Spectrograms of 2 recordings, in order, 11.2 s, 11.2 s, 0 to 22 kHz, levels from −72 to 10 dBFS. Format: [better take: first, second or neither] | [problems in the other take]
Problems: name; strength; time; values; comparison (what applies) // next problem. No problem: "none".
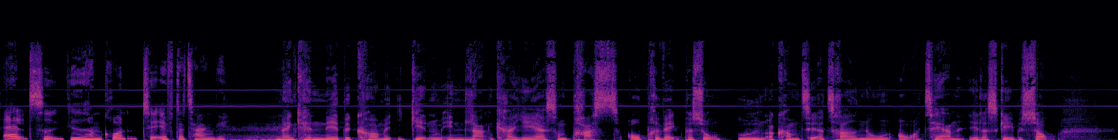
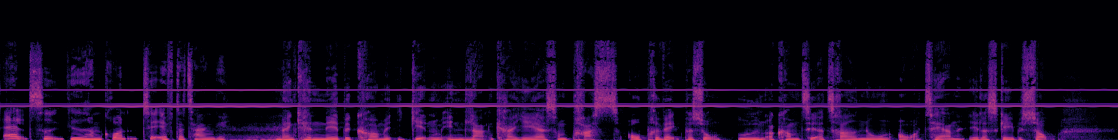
first | high-pitched whine; loud; throughout; 5.5 kHz, 7 dB below the speech; faint in the first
